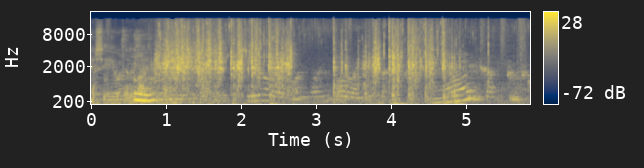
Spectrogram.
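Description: A whisk beats liquid briskly in a bowl.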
